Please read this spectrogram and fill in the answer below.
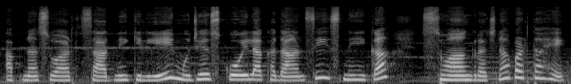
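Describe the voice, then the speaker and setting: A woman's voice: mid-range voice, unhurried, soft background music, lightly acted. A woman doing a sly scheming stepmother. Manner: hushed, calculating, two-faced.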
